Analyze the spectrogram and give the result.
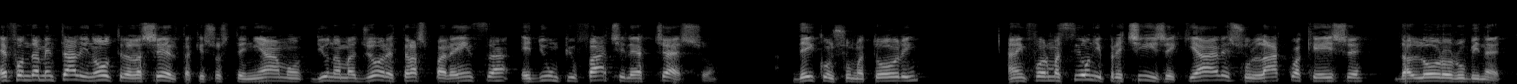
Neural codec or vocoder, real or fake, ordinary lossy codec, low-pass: none; real; AAC, 48 kbps; 7.2 kHz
